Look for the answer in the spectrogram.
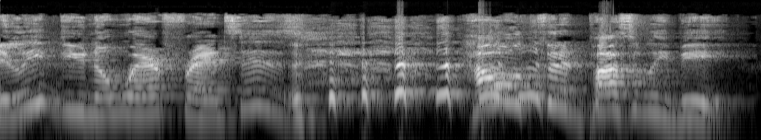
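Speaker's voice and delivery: scoffing at the film with a laugh; incredulous mockery. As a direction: ask it as if it's plainly absurd. Mocking the film's claim.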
